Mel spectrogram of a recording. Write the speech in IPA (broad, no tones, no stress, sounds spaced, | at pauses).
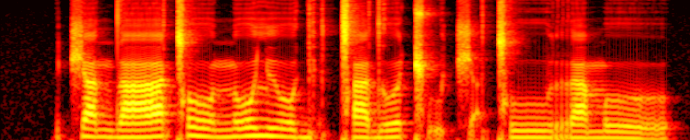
t͡ʃ a n d aː ǀ oː n o lʲ oː ɡʲ a̰ ǀ a d ʊ ə̯ ǁ ṵ t͡ʃ a̰ ǀ uː r a m ʊː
